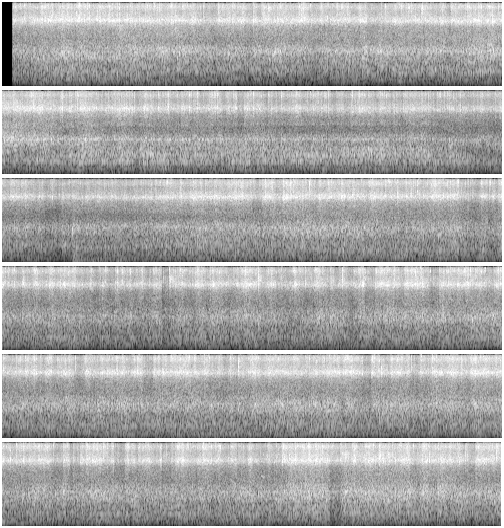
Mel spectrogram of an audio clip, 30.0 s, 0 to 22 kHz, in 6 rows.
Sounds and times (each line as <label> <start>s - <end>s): Heavy Rain on Tinroof 0.1s - 29.9s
